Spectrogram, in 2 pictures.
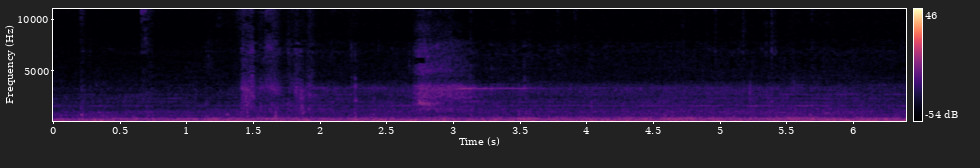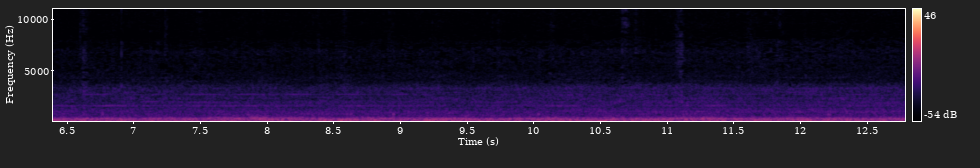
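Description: Freight train rolling past, a steady low rumble of its rail cars, with a short high-pitched screech about three seconds in.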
